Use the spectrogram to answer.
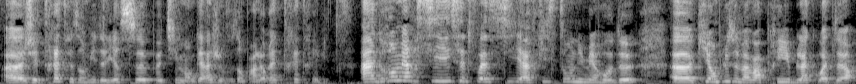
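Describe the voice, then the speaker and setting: A middle-aged woman from France, chatting casually and animatedly about books she bought, with many fillers. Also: fairly high pitch. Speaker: author and book vlogger. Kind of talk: casual book haul chat.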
